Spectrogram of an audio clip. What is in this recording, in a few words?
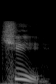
"cyu4", Taiwanese syllable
